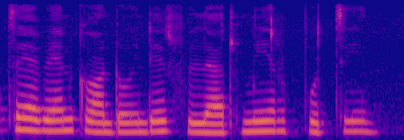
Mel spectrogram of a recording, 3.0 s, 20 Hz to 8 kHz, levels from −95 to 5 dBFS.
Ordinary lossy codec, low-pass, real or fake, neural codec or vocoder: MP3, 48 kbps; 7.2 kHz; real; none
